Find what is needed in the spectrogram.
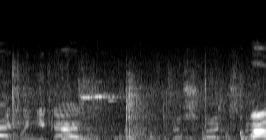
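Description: People's voices calling out and talking, with no clear words.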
